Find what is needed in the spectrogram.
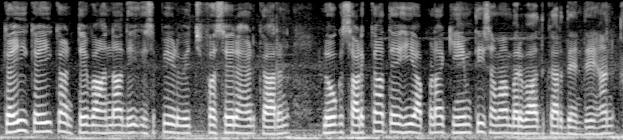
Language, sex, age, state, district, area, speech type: Punjabi, male, 30-45, Punjab, Kapurthala, urban, spontaneous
